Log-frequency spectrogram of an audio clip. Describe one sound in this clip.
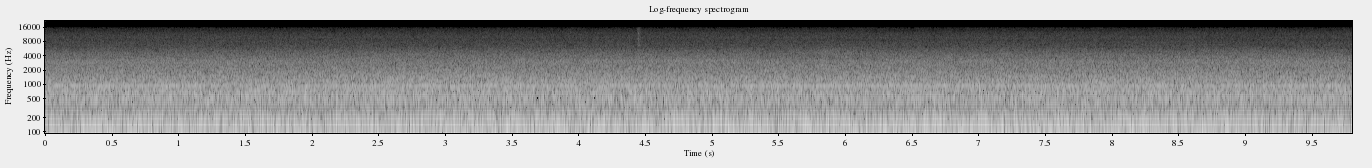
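A jet engine roars steadily with a low rumble and a constant whine.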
